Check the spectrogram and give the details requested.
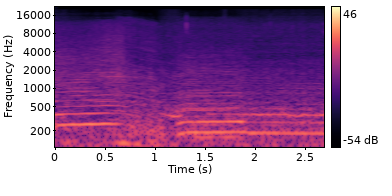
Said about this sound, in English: Another car coming around the corner.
